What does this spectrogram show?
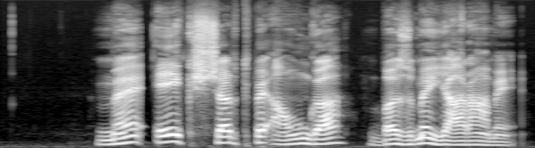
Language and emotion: Urdu, neutral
